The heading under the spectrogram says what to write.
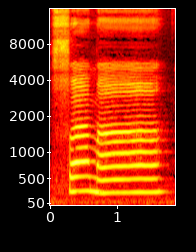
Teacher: فا میں ہمس ہوتی ہے، اس ہمس کو واضح کریں گے اور فتح کی حرکت کو 1 کاؤنٹ ادا کریں گے۔ · ماں کو 2 حرکت کے برابر لمبا کھینچیں گے۔ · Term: الف مد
